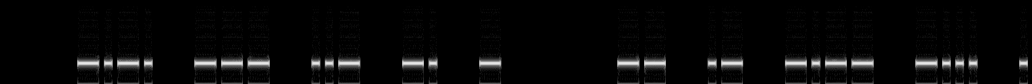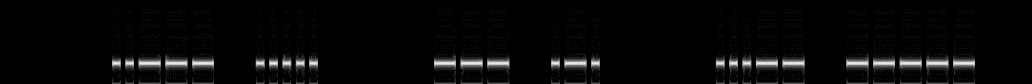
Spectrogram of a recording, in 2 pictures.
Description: Morse code, heard as a keyed tone, about 18 wpm, spaced as for 12 wpm, 1000 Hz. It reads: COUNT MAYBE 25 OR 30
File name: qotdfiles / 12wpm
